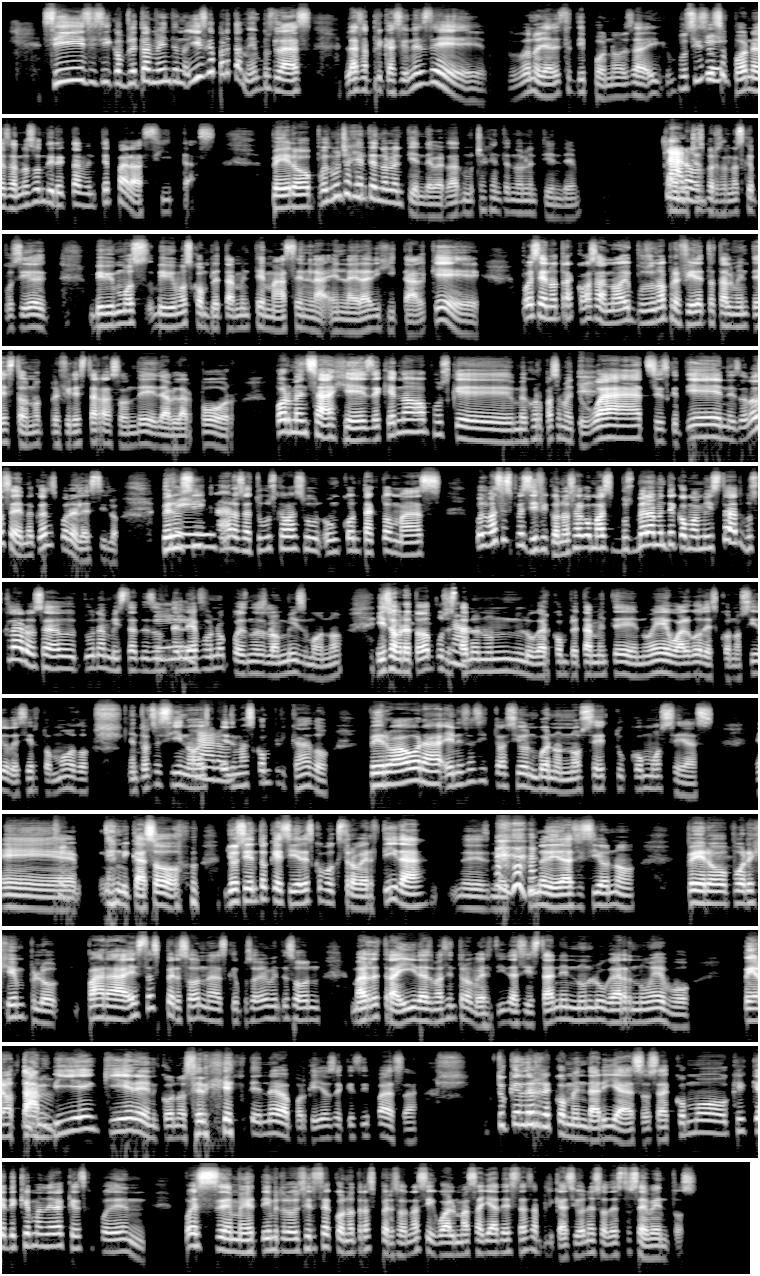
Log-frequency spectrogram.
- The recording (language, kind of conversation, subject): Spanish, podcast, ¿Qué consejos darías para empezar a conocer gente nueva?
- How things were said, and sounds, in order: sniff; laughing while speaking: "en mi caso"; chuckle; laughing while speaking: "gente"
